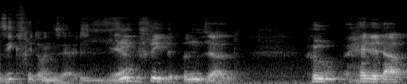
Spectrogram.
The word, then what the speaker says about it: Siegfried Unseld: Okay, which brings us to, you'll have to help me with the pronunciation, it's Siegfried Unseld? Siegfried Unseld.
